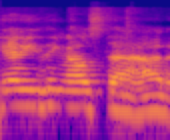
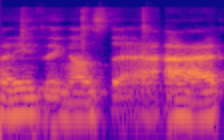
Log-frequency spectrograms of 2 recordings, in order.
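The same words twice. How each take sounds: First: Said in the usual way. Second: "Anything else to add?" dropped much lower, ending on a rise; much lower repeat. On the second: Shown as a demonstration. Asks herself twice, second lower.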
